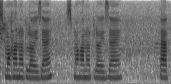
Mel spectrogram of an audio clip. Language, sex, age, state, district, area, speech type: Assamese, female, 30-45, Assam, Nalbari, rural, spontaneous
